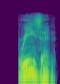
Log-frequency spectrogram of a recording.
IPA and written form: rˈizən (reason)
